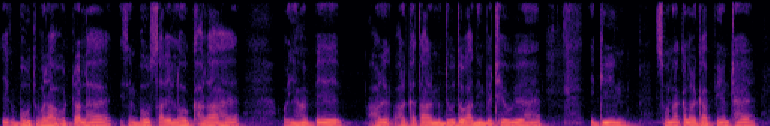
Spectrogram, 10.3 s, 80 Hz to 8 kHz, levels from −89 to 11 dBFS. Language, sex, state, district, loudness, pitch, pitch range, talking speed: Maithili, male, Bihar, Madhepura, -26 LUFS, 165 Hz, 155-170 Hz, 150 wpm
